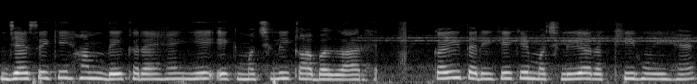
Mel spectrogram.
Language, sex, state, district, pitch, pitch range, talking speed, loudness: Hindi, female, Delhi, New Delhi, 255 Hz, 245-270 Hz, 165 wpm, -18 LUFS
